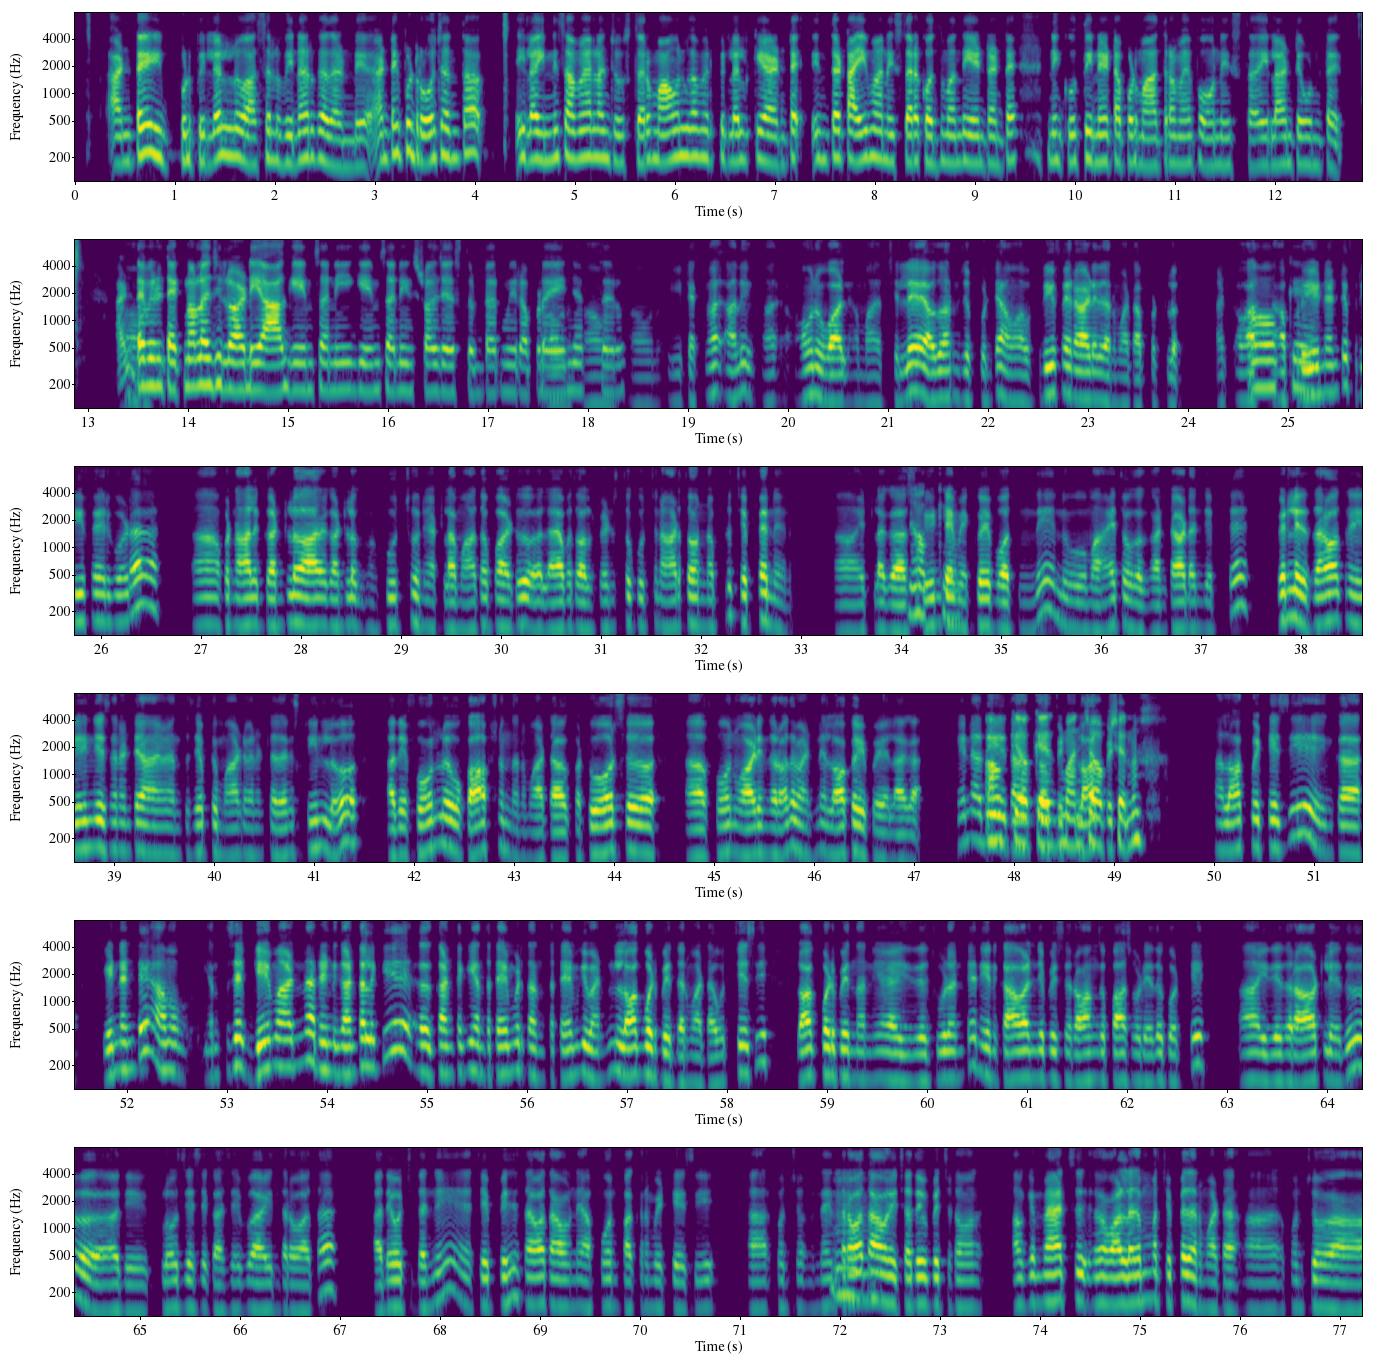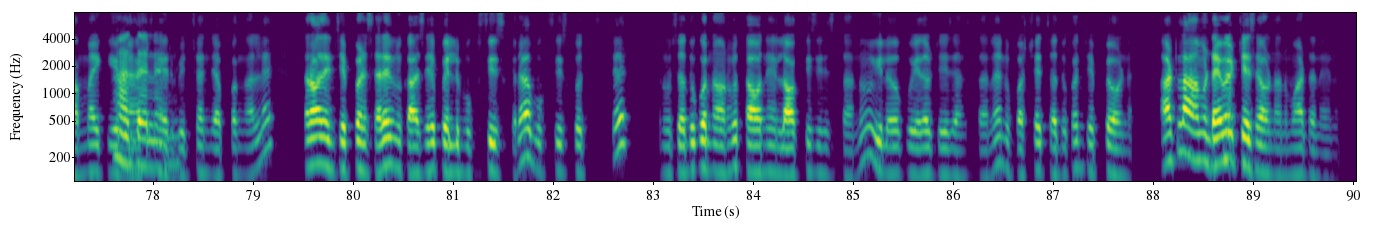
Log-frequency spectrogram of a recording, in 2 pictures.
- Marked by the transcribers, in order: lip smack; lip smack; lip smack; in English: "టెక్నాలజీలో"; in English: "ఇన్‌స్టాల్"; in English: "ఫ్రీ ఫైర్"; in English: "ఫ్రీ ఫైర్"; in English: "ఫ్రెండ్స్‌తో"; in English: "స్క్రీన్ టైమ్"; in English: "స్క్రీన్‌లో"; in English: "ఆప్షన్"; in English: "టూ అవర్స్"; in English: "లాక్"; in English: "లాక్"; in English: "ఆప్షన్"; chuckle; in English: "లాక్"; in English: "గేమ్"; in English: "లాక్"; in English: "లాక్"; in English: "రాంగ్ పాస్ వర్డ్"; in English: "క్లోజ్"; in English: "మ్యాథ్స్"; in English: "మ్యాథ్స్"; in English: "బుక్స్"; in English: "బుక్స్"; in English: "లాక్"; in English: "ఫస్ట్"; in English: "డైవర్ట్"
- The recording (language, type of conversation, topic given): Telugu, podcast, పిల్లల టెక్నాలజీ వినియోగాన్ని మీరు ఎలా పరిమితం చేస్తారు?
